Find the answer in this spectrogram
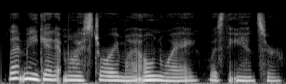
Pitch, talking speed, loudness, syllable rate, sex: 195 Hz, 230 wpm, -15 LUFS, 5.4 syllables/s, female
